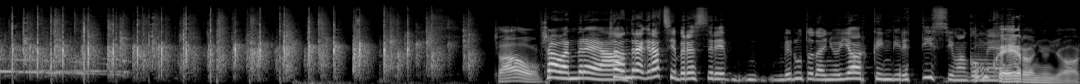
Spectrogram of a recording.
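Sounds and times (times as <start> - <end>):
audience applause: 0.0 - 4.8
speech: 5.0 - 10.8.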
